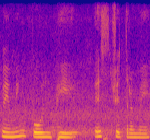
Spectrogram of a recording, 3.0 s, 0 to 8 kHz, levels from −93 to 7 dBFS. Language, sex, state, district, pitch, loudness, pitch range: Hindi, female, Madhya Pradesh, Dhar, 220 Hz, -15 LUFS, 210-240 Hz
